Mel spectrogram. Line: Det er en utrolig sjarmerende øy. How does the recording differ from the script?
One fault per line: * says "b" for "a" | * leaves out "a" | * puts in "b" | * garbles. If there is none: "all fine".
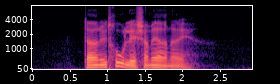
all fine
